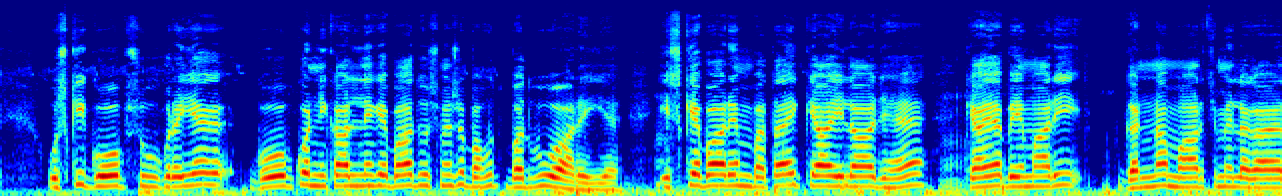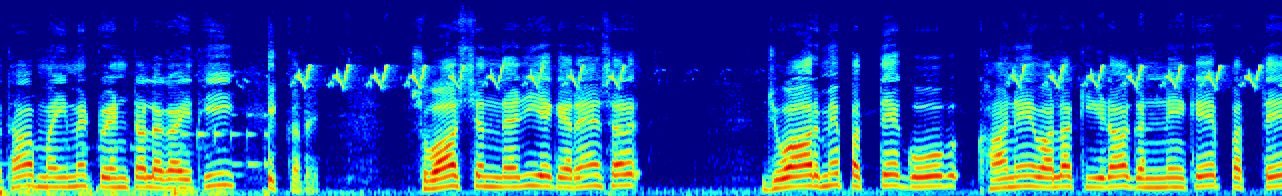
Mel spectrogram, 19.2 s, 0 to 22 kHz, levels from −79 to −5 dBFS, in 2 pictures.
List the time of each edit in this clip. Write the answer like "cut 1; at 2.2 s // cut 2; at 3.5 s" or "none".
cut 1; at 11.6 s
